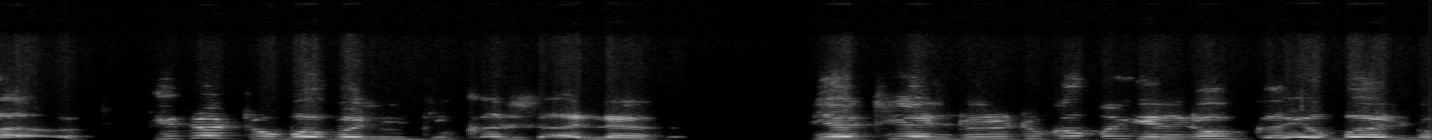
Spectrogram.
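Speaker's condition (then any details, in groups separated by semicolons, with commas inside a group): Cerebral palsy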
